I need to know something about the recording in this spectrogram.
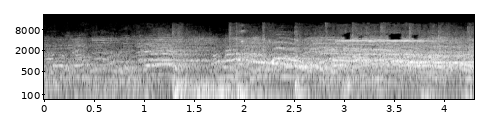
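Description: A volleyball is hit with a sharp smack.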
